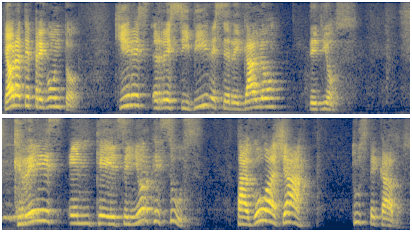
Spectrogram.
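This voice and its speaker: A man preaching a sermon, emphatic and half shouting, often checking in with listeners. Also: high-pitched, expressive, slow pace. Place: church hall. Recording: echoey church room.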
